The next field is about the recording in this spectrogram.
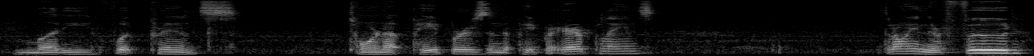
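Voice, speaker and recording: A man who is a teacher reading a picture book aloud to young children, pausing to explain things simply. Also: mid-range voice, a little mellow, breathy edge. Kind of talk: children's storytime read-aloud with asides.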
